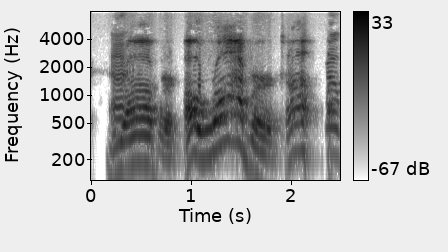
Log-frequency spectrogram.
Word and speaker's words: Robert: It's Robert. But he likes He likes Roar. Robert. Oh, Robert. Huh? Robert. Yeah. Rober. That's the French pronunciation.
